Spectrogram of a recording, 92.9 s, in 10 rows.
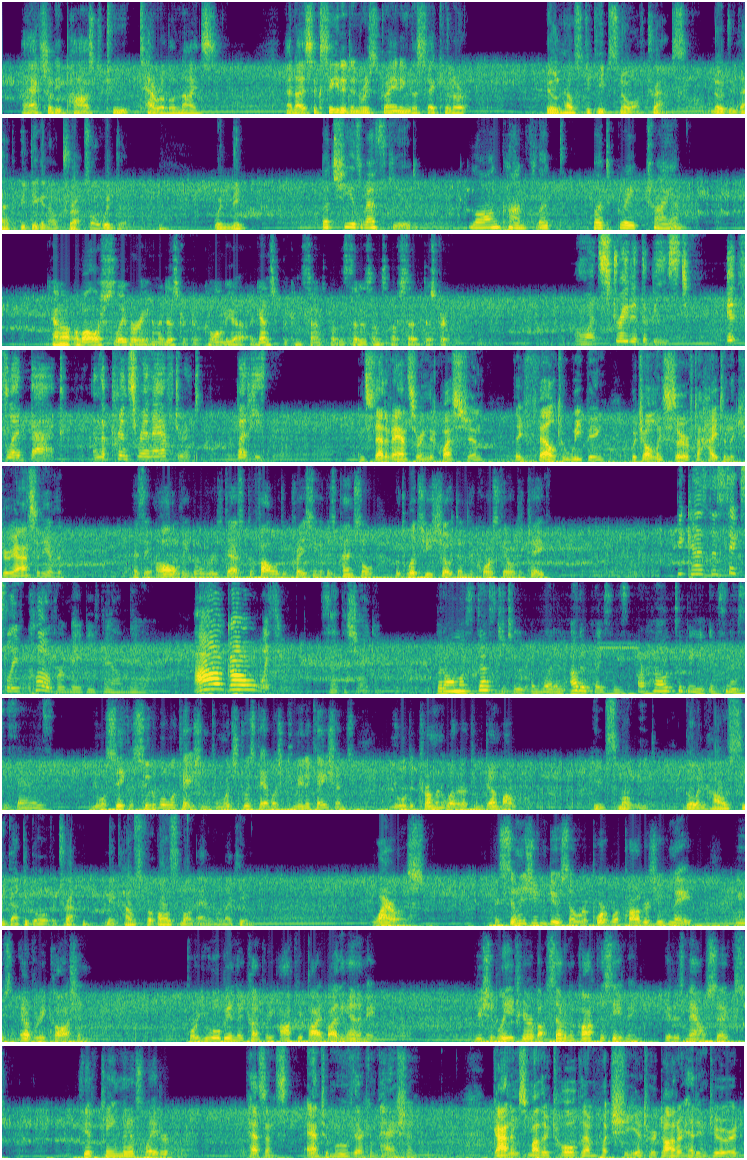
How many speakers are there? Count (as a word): nine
